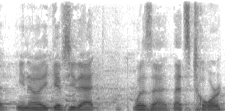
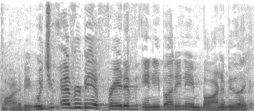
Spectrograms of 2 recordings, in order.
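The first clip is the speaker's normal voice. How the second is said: usual speaking voice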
